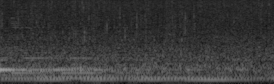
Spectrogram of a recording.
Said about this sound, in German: Ganz am Ende der grünbewachsenen Schlucht, durch die der Tessaoud-Fluss hindurchrauscht.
